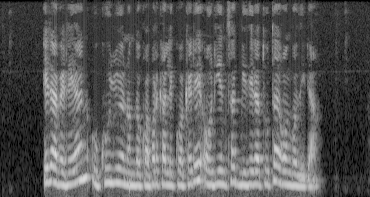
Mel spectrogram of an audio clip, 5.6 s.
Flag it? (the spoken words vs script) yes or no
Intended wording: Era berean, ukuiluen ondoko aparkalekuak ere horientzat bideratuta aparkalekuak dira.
yes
